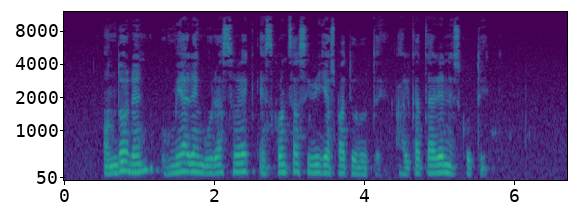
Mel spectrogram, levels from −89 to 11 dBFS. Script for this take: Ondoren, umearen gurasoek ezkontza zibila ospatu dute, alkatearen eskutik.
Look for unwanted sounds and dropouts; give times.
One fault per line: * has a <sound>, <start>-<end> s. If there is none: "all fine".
all fine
